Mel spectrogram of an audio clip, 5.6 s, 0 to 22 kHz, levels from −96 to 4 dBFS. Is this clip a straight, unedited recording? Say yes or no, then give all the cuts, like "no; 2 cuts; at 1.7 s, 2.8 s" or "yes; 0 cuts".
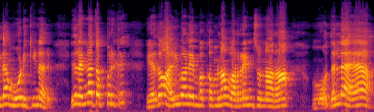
no; 1 cut; at 2.0 s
